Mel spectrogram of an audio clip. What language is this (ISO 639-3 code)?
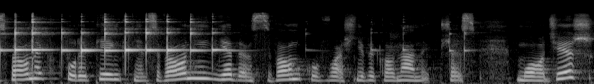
pol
